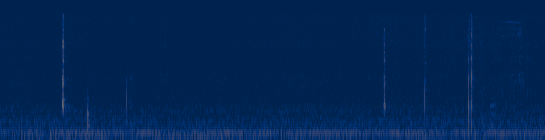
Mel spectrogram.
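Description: Several short, sharp catches of breath at irregular intervals over a quiet room: hiccups.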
